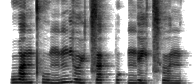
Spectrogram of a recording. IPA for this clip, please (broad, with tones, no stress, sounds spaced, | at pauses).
w ɐ˨˧ n t̪ʰ uː˨˩ ŋ ʊ˥ ŋ j ɵ˨ ɥ t͡s ɐ˧ t̚ p ʊ˨ k̚ ŋ e˨ j t͡sʰ ɵ˨ n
